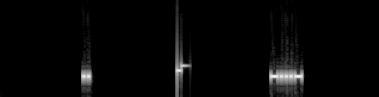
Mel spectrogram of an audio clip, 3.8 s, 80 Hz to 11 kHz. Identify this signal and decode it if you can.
Morse code, heard as a keyed tone, about 50 wpm, 700 Hz. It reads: I <BT>
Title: Single Character (Letter:Number:Punctuation:Prosign) 50wpm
